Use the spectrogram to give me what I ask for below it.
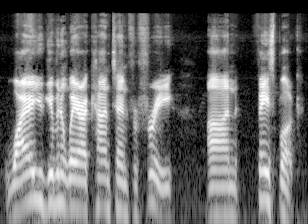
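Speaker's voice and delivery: ordinary talk, nothing marked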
